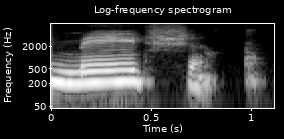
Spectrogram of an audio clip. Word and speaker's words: Mädchen: mm, Like for example, a noun, a little girl is said to be Mädchen. mm, Mädchen. mm. Okay, can you pronounce? Mädchen.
